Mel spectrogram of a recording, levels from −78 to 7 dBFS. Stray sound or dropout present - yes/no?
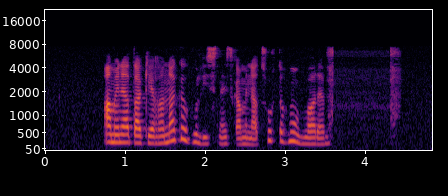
no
